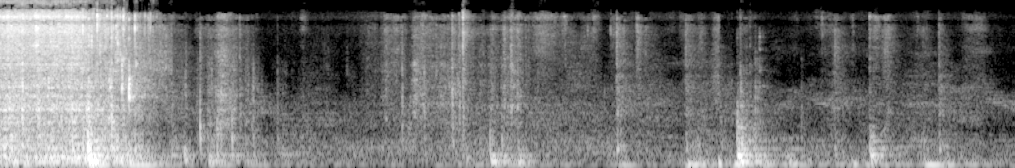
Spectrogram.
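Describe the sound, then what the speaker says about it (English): Water runs from a tap into a sink, a loud rushing stream for about a second that then drops to quieter trickles and occasional splashes. "now I'm just filling up the sink with some water"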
